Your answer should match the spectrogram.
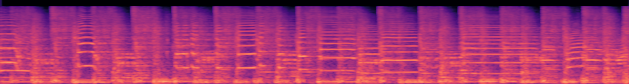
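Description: A live ska-jazz band playing: saxophones, electric guitar, bass, keyboard and drum kit in a steady, evenly pulsing groove, with held horn notes.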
